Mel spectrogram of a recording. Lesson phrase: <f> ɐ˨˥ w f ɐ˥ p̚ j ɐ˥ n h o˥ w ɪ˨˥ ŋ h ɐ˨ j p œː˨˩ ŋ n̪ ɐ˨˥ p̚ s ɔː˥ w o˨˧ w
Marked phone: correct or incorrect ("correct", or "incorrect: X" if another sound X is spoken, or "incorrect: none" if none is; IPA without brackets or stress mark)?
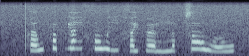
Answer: incorrect: pʰ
